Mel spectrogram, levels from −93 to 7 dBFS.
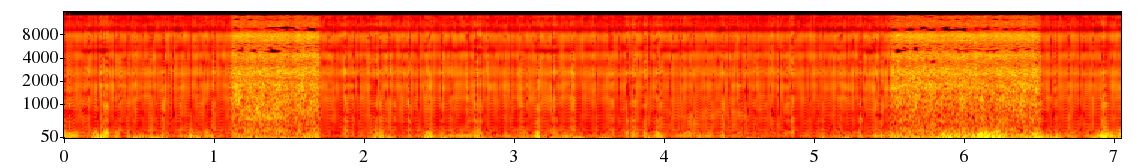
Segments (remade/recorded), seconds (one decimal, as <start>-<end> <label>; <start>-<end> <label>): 0.0-1.1 remade; 1.1-1.7 recorded; 1.7-5.5 remade; 5.5-6.5 recorded; 6.5-7.0 remade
